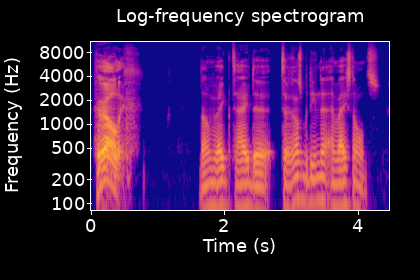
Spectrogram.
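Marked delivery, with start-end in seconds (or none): 0.0-0.8 a much higher, much louder, jubilant "Geweldig"; laughing, exuberant. A narrator's reading. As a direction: burst out with delight. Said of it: "De terrasbioloog lacht en zegt".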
